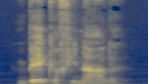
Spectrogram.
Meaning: a match in which the winner of a cup is decided; a cup final
- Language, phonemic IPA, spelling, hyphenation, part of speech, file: Dutch, /ˈbeː.kər.fiˌnaː.lə/, bekerfinale, be‧ker‧fi‧na‧le, noun, Nl-bekerfinale.ogg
